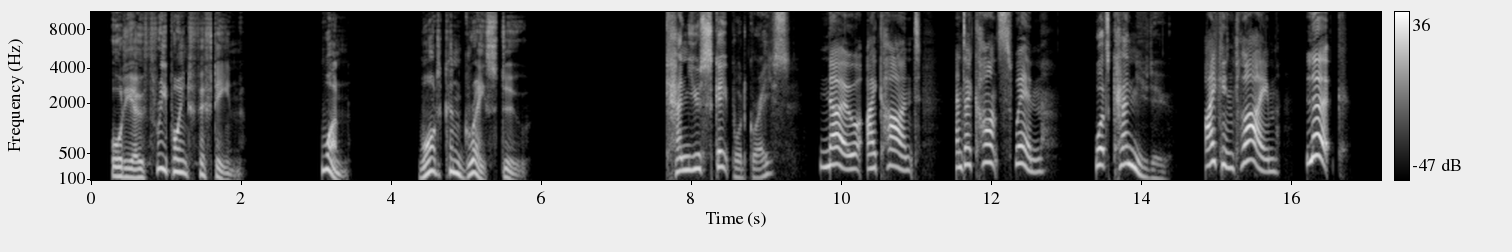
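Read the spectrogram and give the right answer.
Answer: She can climb.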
